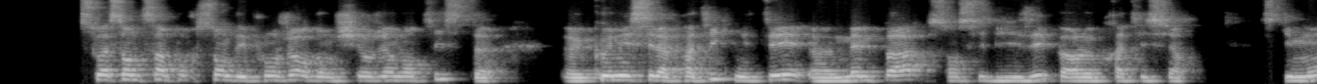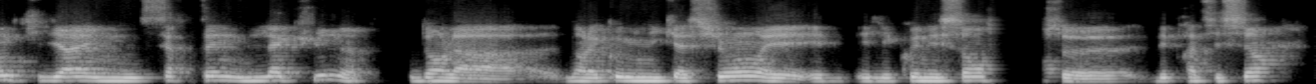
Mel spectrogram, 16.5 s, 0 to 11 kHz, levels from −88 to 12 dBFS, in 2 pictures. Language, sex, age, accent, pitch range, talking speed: French, male, 20-39, French, 140-170 Hz, 135 wpm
